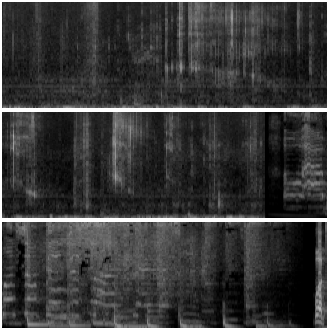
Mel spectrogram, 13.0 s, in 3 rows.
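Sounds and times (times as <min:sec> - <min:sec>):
person chewing and crunching food: 0:00.2 - 0:07.9.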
